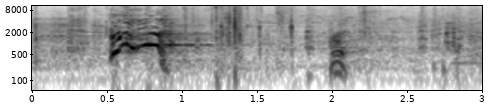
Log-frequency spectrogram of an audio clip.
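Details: Cotton, an 8-month-old Great Pyrenees male weighing 90 lbs, at a mission trip work site: one loud, hoarse bark with a falling whine, then a shorter lower woof, with faint human voices in the background.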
